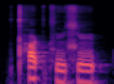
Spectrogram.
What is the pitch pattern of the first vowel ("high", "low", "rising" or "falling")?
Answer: high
